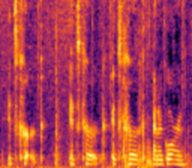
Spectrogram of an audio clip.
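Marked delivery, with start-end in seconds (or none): 0.1-1.4 giddy whispered reveal. Real, not acted. Vlogger revealing the Kirk figure to viewers, giddy whisper. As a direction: whisper it like a delighted secret.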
